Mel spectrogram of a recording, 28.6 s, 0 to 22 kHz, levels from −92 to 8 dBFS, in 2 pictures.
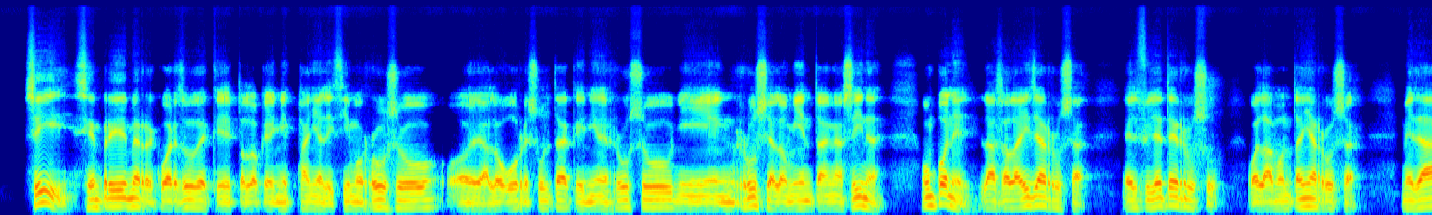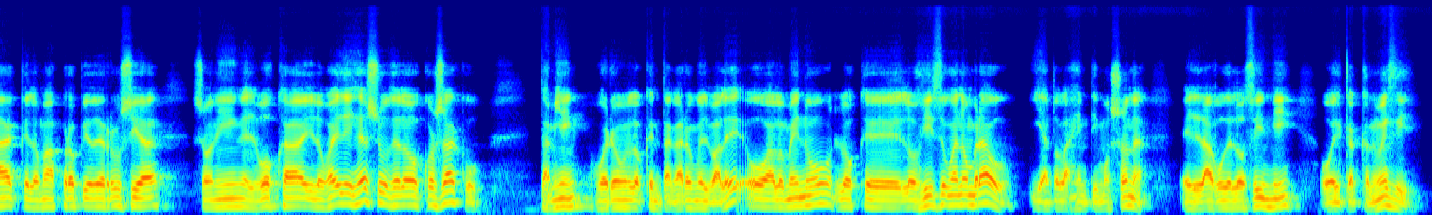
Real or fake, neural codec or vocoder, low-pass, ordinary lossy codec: fake; autoencoder, 48 kHz, 32 numbers a frame, DAC-VAE, trained on Japanese speech; 19.8 kHz; none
